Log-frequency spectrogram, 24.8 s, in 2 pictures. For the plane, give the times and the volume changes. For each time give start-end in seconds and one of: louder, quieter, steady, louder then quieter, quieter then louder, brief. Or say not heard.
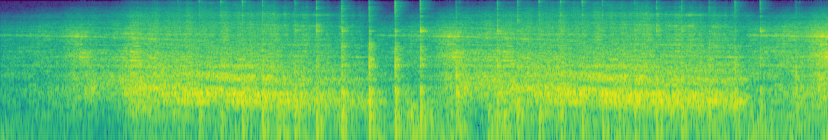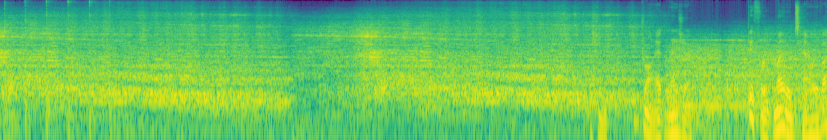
0.0-24.8 steady.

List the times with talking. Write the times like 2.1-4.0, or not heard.
21.2-22.9, 23.6-24.8.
